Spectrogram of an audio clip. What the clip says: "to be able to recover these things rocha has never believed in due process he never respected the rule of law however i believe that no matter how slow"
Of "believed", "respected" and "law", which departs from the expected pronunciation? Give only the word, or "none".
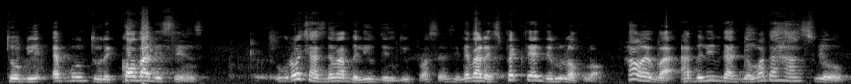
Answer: none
